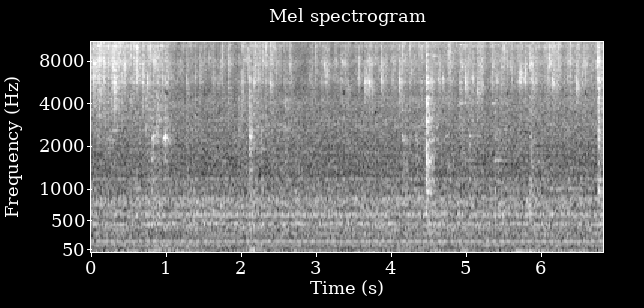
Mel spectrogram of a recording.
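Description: Small banana pancakes frying in a skillet with a steady low sizzle, as a spatula scrapes and taps against the pan a few times while flipping them, the sharpest tap about four and a half seconds in. A steady low hum runs underneath.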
